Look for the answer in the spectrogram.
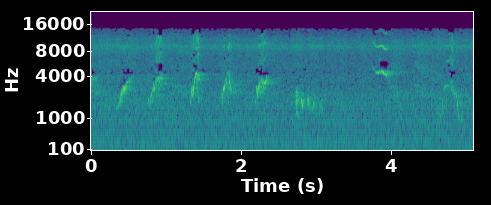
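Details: Greater green leafbird (cucak ijo) in full, lively song, suited as a lure for other birds: sharp upslurred chirps repeated roughly twice a second, then a short stuttered trill and a few high, thin notes.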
